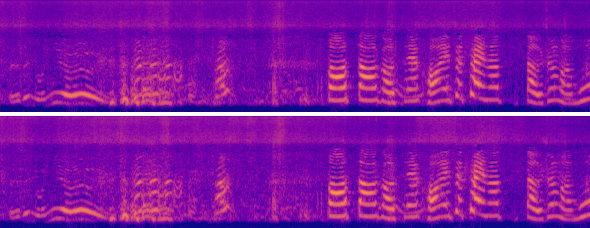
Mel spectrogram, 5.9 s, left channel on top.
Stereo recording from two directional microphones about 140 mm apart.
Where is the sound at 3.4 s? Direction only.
90° right.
